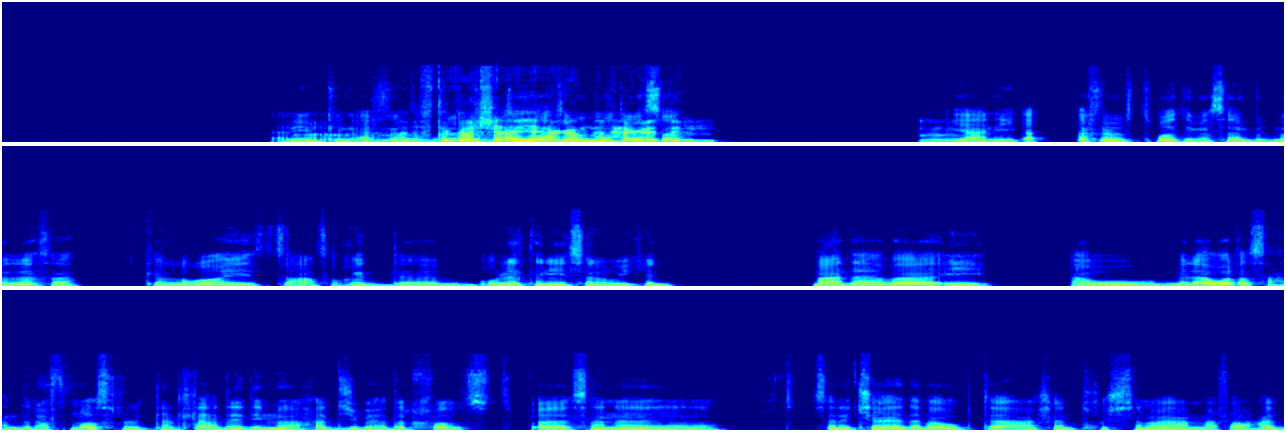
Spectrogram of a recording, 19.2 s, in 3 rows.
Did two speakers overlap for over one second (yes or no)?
yes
